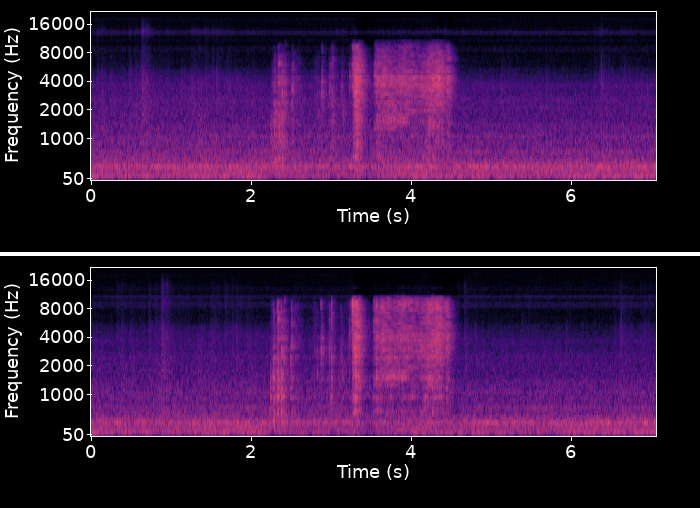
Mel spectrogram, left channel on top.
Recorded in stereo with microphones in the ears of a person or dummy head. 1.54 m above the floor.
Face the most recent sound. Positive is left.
turn(degrees=-30)  # may be behind; listen again after turning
